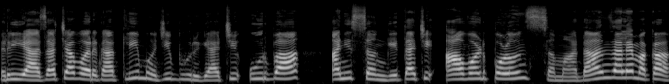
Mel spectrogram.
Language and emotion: Goan Konkani, happy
